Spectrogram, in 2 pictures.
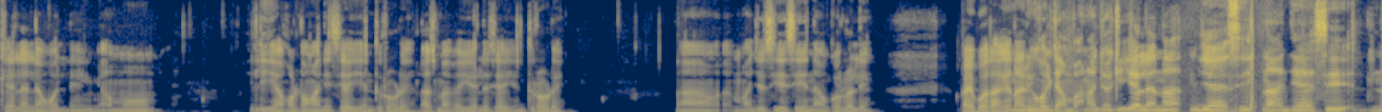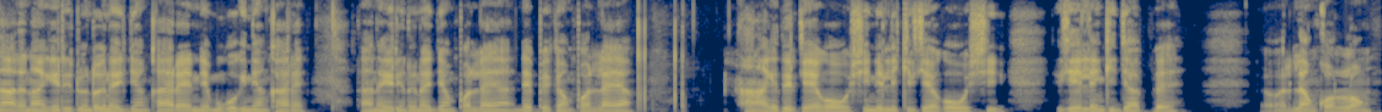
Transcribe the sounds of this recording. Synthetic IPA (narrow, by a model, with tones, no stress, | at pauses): kɛ˦lɛ˨lɛ˦kɔ˨lɪ˦ŋa̰˨mu˦ | i˨li˦ka˨kɔ˦ltɔ˨ŋa˦ne˨si˦a˨je˦n˦tu˦ɾo˦ɾe˦la˨˦s̬ma˨pɛ˨˦jo˨le˦s̬i˦a˨je˦n˦tu˦ɾo˦ɾe˦ | na˨ma˨d͡ʒo˦s̬je˦se˦˨na˨ɡo˦lo˨lɪ˨ŋ | ka˨˦i˦pɔ˨ta˨kɛ˦na˦ɾi˦kɔ˨ld͡ʒa˨mba˨na˨˦d͡ʒɔ˦k̬i˦jɛ˦lɛ˨na˦n˦d͡ʒɛ˦˨sɪ˦na˨n˦d͡ʒɛ˦˨sɪ˦˨na˨tɛ˨na˨ke˦ɾi˦te˦ndo˦ki˨na˨i˦d͡ʒa˦ŋka˦ɾɛ˦ne˨˦bu˨ɡo˨ki˨n˦a˦ŋka˦ɾɛ˦ | ta˨na˨ke˦ɾe˦ndo˦ki˨na˨˦d͡ʒa˦mpɔ˨lɛ˦ja˦ne˦pe˦ka˦˨mpɔ˨lɛ˦ja˦ | a˨na˨ke˦ti˦ɾke˨˦ko˦˨o˨ʃi˦ne˨li˦ki˨ɾke˨˦ko˨o˨ʃi˦ | i˨ke˨˦le˦ŋki˨d͡ʒa˦pːɛ˦ | lɛ˦ŋkɔ˨lɔ˦ŋ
